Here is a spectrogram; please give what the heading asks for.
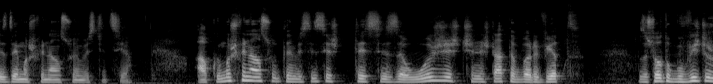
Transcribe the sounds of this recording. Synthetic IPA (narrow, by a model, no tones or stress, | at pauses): zd̪ɐiməʃfinansovəinvɛst̪it̪sijə̰ | akoiməʃfinansovət̪əinvɛst̪it̪sijəʃt̪ɛsɛzɐlˠɤʒɛʃt͡ʃɛnɛʃt̪at̪əvɐɾvʲjət̪ | zɐʃt̪ɔt̪oɡoviʒd̪əʃ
